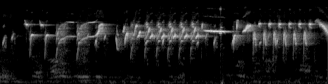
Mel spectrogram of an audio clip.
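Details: Continuous goldfinch mule song used to spur other birds to sing: varied twittering notes lead into dense, rapid pulsed trills and a sustained high whistle, all delivered without pause.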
